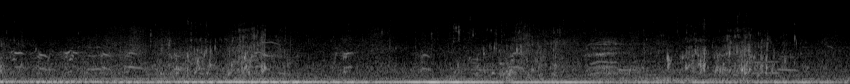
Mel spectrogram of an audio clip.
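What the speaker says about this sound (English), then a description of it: "I'm gonna get away from these geese because they probably don't appreciate me being here" Geese honking near the water of the Arthur Kill, with repeated calls over a steady low engine drone from a small boat, fairly close and continuous.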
